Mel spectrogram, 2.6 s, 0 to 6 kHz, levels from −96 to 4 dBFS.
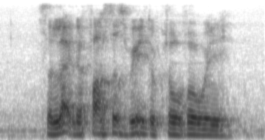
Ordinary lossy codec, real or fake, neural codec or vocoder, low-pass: none; fake; codec, 16 kHz, 16 kbps, FunCodec, trained on LibriTTS, 50 frames a second; 5.4 kHz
